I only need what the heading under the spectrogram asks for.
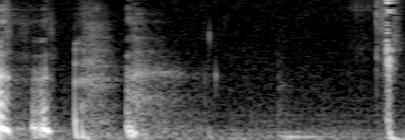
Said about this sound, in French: C'est un briquet, ça. Ouais, je pense aussi. J'allais dire pareil. J'ai des ciseaux, moi. Ah ouais, moi, c'est plus un briquet aussi. Eh ben, pas du tout. C'est-à-dire C'est-à-dire que c'est une pomme qui est cassée.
